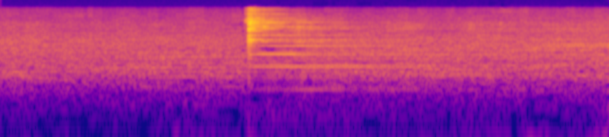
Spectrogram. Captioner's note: bell rings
